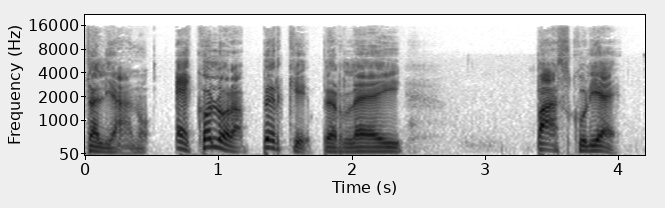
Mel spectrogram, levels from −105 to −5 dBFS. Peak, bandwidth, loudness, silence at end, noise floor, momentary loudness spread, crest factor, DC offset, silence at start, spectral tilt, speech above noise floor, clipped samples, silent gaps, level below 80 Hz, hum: 0 dBFS; 16 kHz; -17 LUFS; 0.25 s; -66 dBFS; 8 LU; 18 dB; under 0.1%; 0 s; -4.5 dB/octave; 48 dB; under 0.1%; none; -54 dBFS; none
